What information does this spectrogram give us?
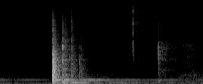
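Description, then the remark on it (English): Dice rolled on a table for an insight check hit with a sharp, loud clatter that rattles and fades, followed by a couple of lighter clicks as they settle on an 8. No one speaks. “I rolled an 8 on the dice.”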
